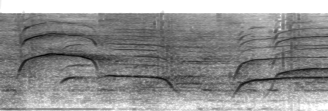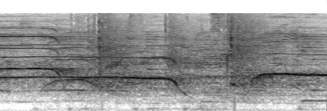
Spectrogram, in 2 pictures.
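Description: A group of young children shouting and cheering in long, high-pitched held calls, several voices overlapping in two main waves with a short lull around two seconds in.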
